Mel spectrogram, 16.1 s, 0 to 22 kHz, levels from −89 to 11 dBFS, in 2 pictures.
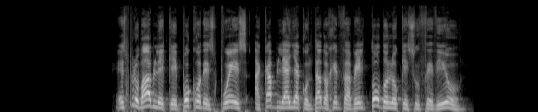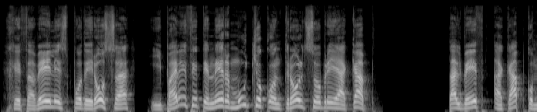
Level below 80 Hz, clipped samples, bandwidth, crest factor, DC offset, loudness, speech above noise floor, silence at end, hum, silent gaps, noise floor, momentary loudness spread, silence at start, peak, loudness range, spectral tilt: -46 dBFS; under 0.1%; 17 kHz; 18 dB; under 0.1%; -20 LUFS; over 70 dB; 0 s; none; 7.10-8.09 s, 10.10-10.28 s, 13.82-14.74 s; under -90 dBFS; 9 LU; 1.75 s; -4 dBFS; 3 LU; -5.5 dB/octave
